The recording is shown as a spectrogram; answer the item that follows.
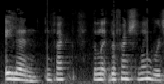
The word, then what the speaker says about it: Hélène: So you have words like Hélène. In fact, the French language as it evolved was more Hélène, beginning with E. And then they put in the H, and the H is silent. So Hélène.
